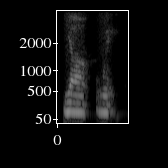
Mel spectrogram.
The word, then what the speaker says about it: Yahweh: Why would I use the J when we even have a Y in our alphabet? We can very easily pronounce that. Yahweh.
